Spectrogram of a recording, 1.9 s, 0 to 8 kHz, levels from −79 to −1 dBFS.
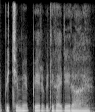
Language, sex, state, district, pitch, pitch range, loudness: Hindi, male, Arunachal Pradesh, Longding, 115 Hz, 110-120 Hz, -18 LUFS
